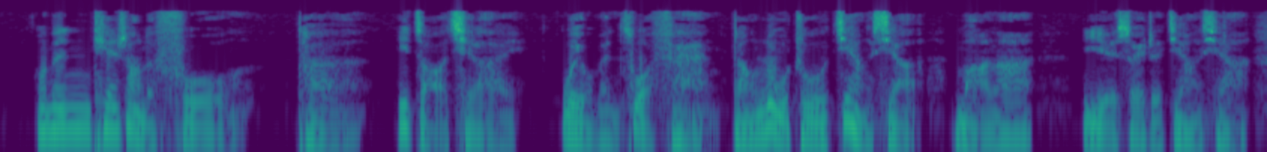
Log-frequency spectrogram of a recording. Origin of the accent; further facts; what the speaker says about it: Taiwan; 我们台湾话叫蚵仔汤，非常好吃。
